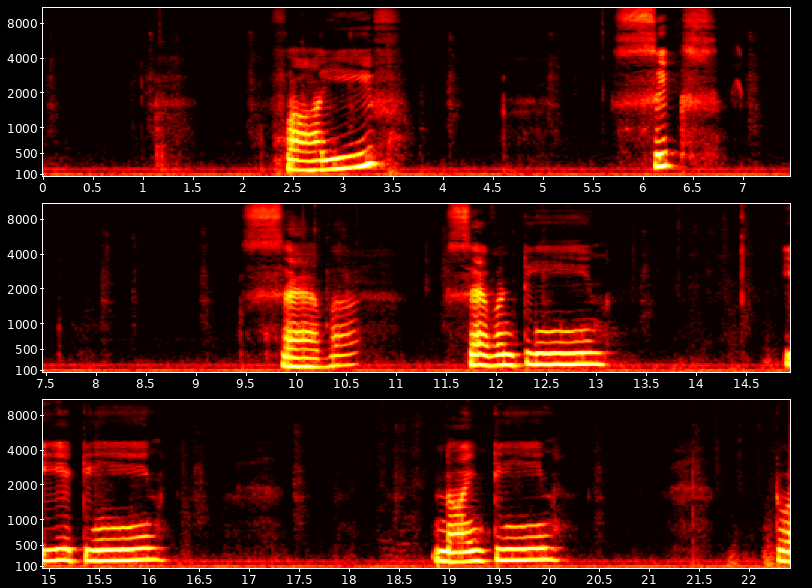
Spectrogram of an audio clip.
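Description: Knitting needles click and scrape softly against yarn.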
